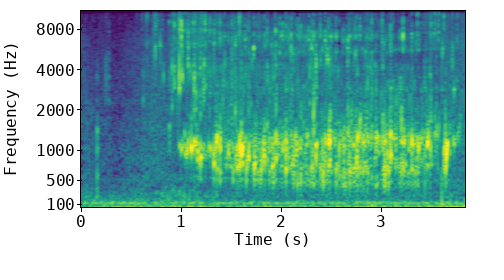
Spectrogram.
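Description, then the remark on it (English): Water pours steadily into a glass for a few seconds, a continuous splashing stream over a low background hum, with no one speaking. “Okay, and while you're drinking that water, I am just going to finish up on the stove here.”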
